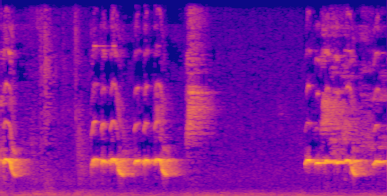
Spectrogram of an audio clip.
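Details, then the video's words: Budgerigar warbling, recorded as training material for cockatiels: steady whistled notes that end in downward slurs, with buzzy overtones, in three bursts separated by quiet gaps, with a low indoor hum underneath. "COCOK UNTUK MASTERAN COCKATIEL LATIH SUARA PARKIT AUSTRALIA"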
